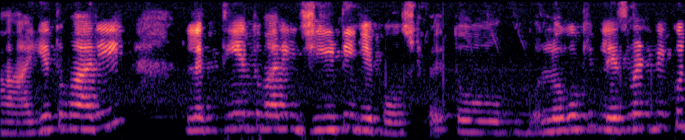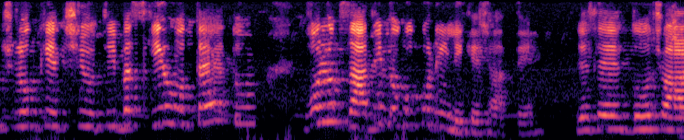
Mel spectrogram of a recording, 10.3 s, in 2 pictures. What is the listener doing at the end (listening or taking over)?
listening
